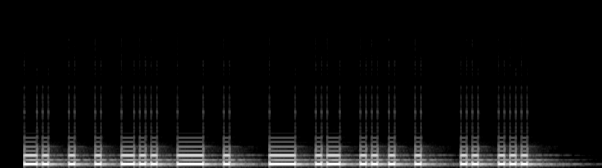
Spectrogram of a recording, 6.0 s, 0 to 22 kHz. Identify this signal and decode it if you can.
Morse code (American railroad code), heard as a keyed tone, machine-sent, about 580 Hz, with room echo. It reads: NEEDLE LACE IS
